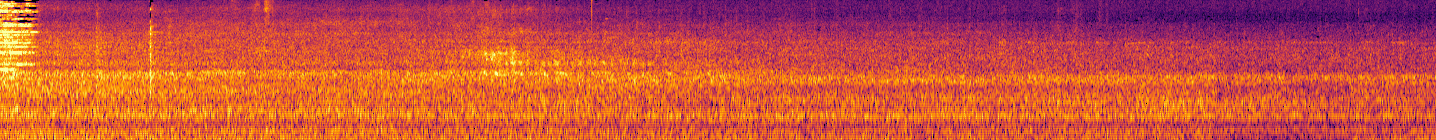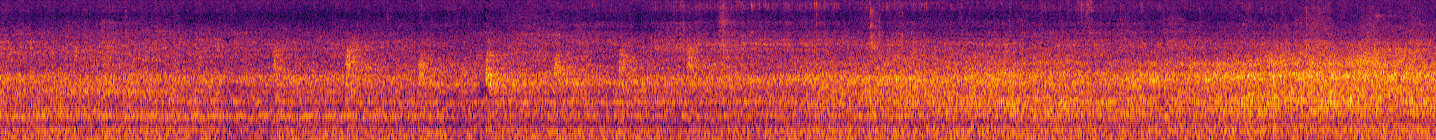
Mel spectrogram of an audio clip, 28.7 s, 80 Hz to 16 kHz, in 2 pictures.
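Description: EMD G-16 diesel shunting locomotive with a two-stroke V16 engine, running as it slowly pushes a line of tank wagons away along the track, with wheels rumbling on the rails. The sound fades gradually as the train moves off.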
